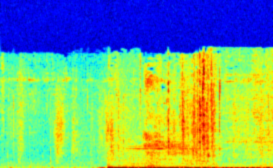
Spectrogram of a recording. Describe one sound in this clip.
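A low rumbling hum swells loudly.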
